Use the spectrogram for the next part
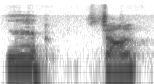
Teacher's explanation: अनुनासिक के उच्चारण में मुंह से अधिक एवं नाक से बहुत कम हवा या सांस या प्राण वायु निकलती है। ध्यान रखना मुंह से अधिक श्वास निकलेगी और आपके नाक से बहुत ही कम निकलेगी।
